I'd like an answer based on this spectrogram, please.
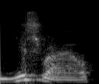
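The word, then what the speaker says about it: ישראל: the name Israel, or I guess in the Hebrew tongue would be pronounced Yisrael, is definitely idyllic.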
